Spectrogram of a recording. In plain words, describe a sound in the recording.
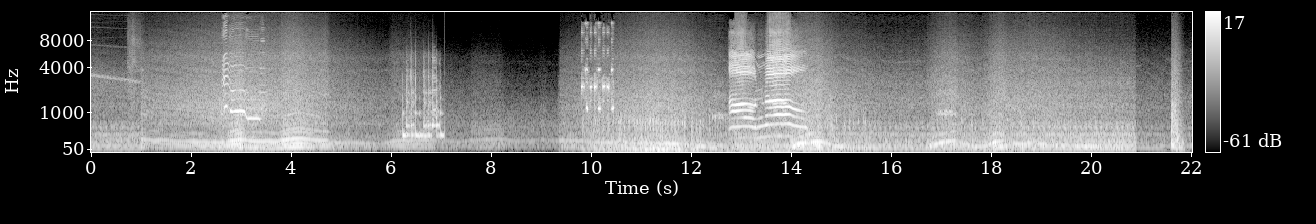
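A car engine hums and revs as it drives along.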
